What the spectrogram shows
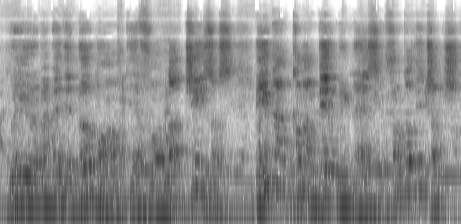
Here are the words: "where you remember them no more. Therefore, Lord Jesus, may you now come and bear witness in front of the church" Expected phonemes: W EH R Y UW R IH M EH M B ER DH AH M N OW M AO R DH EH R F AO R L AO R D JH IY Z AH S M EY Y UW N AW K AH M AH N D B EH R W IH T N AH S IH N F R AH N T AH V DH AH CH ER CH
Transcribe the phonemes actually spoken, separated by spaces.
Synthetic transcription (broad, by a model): W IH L Y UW R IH M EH M B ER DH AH N OW M AO R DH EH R F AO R L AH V JH IY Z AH S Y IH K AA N K AH M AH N B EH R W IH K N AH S IH N F R AH N T AH V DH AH CH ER CH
